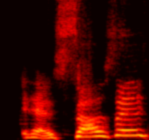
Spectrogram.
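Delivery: high, play-acted, playful, jokey half-yell. Retelling what was said while lifting the pan of jambalaya: retelling a yell. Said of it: "It's like I'm yelling".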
